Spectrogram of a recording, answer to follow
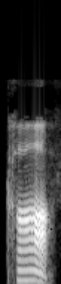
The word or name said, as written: qaf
